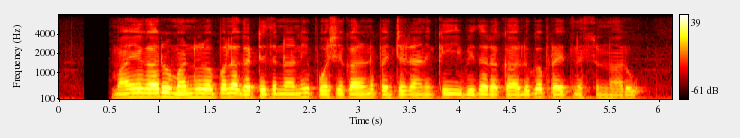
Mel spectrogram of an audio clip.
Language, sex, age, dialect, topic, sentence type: Telugu, male, 18-24, Telangana, agriculture, statement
